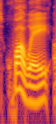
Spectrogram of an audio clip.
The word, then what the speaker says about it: Huawei: It's Huawei.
